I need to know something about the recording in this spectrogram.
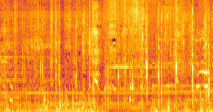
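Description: Background music: several held tones over a rhythmic low beat, with scattered clicks and knocks.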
